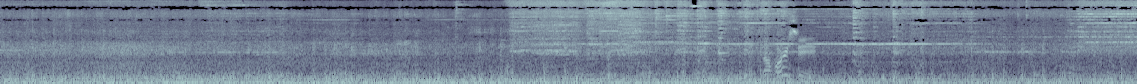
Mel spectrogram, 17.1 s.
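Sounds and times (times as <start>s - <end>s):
train wheels rumbling on rails: 0.0s - 17.0s
faint wheel squeal: 7.6s - 17.0s.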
